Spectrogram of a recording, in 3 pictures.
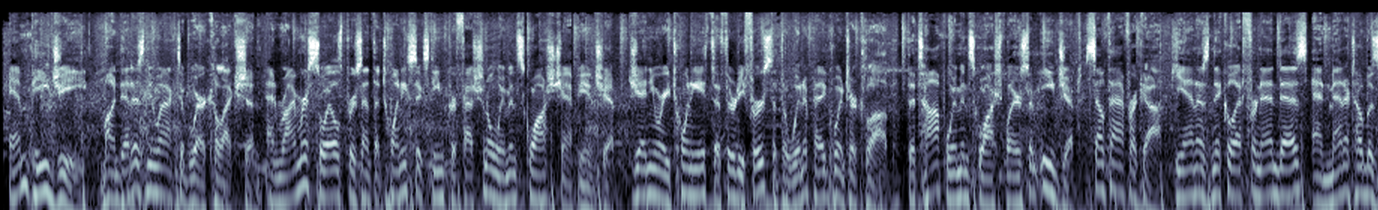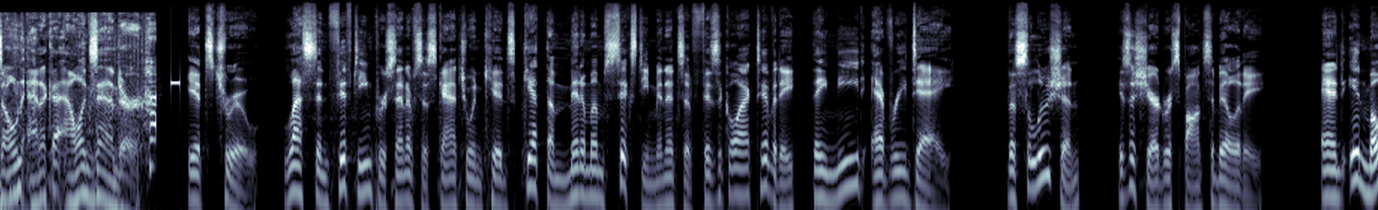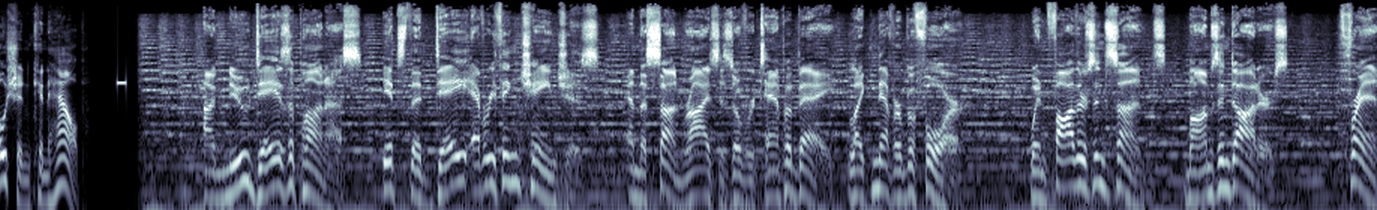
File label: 30 second ad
